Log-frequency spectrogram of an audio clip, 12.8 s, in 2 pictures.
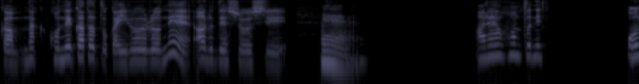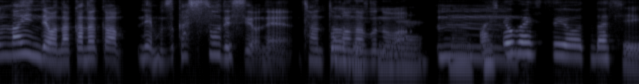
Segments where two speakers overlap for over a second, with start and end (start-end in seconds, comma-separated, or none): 9.7-11.7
